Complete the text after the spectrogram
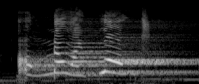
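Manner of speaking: very high, very slow, breathless, winded squeak. Narrator reading Big Mouth's reply with little breath left, breathless squeak. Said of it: "squeaked Big Mouth with what little breath he had left".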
